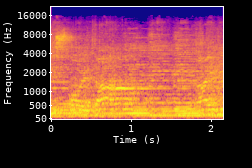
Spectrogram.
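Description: A man singing a folk-style song in German to his own acoustic guitar accompaniment, the guitar chords ringing steadily under the voice.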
